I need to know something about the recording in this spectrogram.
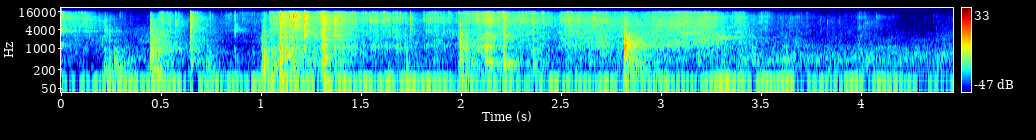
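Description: Plastic wrap crinkles and tears.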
